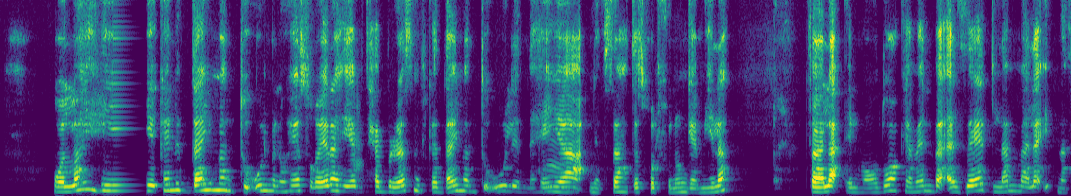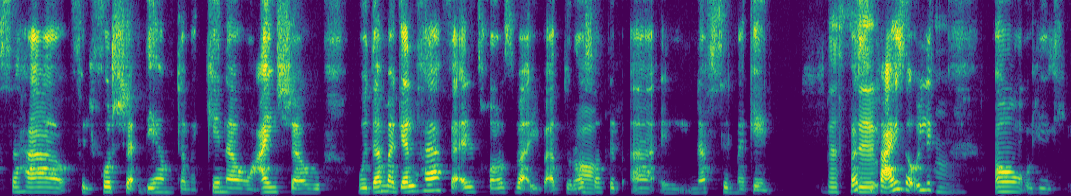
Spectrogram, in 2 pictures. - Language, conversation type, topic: Arabic, podcast, إزاي تخلّي هوايتك مفيدة بدل ما تبقى مضيعة للوقت؟
- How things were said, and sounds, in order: distorted speech; other background noise; tapping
